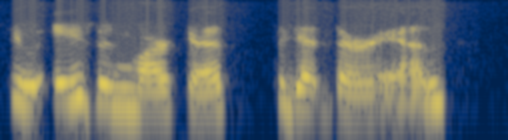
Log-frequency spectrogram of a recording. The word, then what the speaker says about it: durian: So we talked about before the show started, we talked about that picture of that new fruit, durian. Did I say that right? – Yes, you did.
